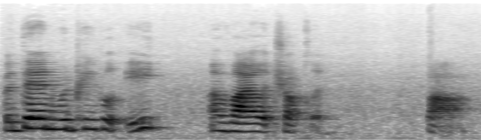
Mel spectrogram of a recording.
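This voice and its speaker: A young Australian woman vlogging to camera, answering viewer questions in a chatty, expressive way. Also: medium pitch, normal speed. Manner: chatty and expressive, acts out quoted voices. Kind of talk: casual chat to camera. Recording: echoey room.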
